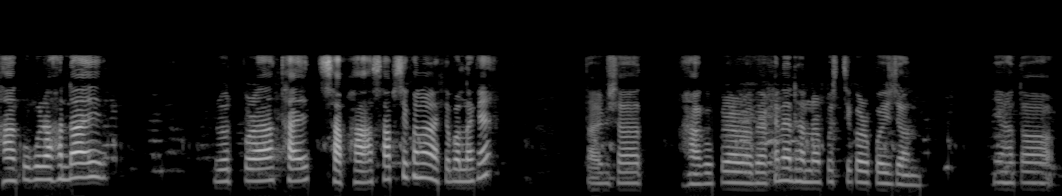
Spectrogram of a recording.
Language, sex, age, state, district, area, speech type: Assamese, female, 60+, Assam, Udalguri, rural, spontaneous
